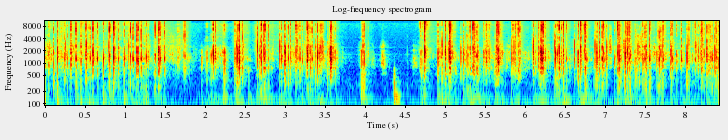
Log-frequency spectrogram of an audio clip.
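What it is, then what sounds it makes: Plastic moisturiser tube with cap. Long dark-painted nails rapidly tap and scratch along a small hollow plastic squeeze tube of moisturiser and its silver and black screw cap, held in both hands. Quick, dry, bright clicks and crinkly scratching come in dense bursts with almost no ring, easing into a sparser, quieter stretch around the middle before picking up again.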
